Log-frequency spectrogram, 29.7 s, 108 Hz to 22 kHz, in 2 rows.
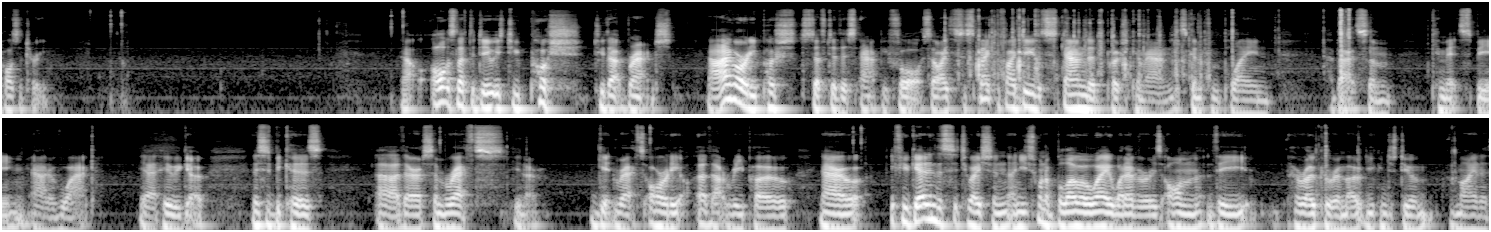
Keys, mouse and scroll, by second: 4.0 click, 9.2-12.5 typing, 13.4 Return, 19.3-21.6 drag, 23.4 click, 28.0 Up, 28.4 Left.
